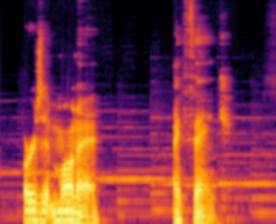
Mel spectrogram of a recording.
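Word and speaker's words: モネ: See, that is how you say it, Monet.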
